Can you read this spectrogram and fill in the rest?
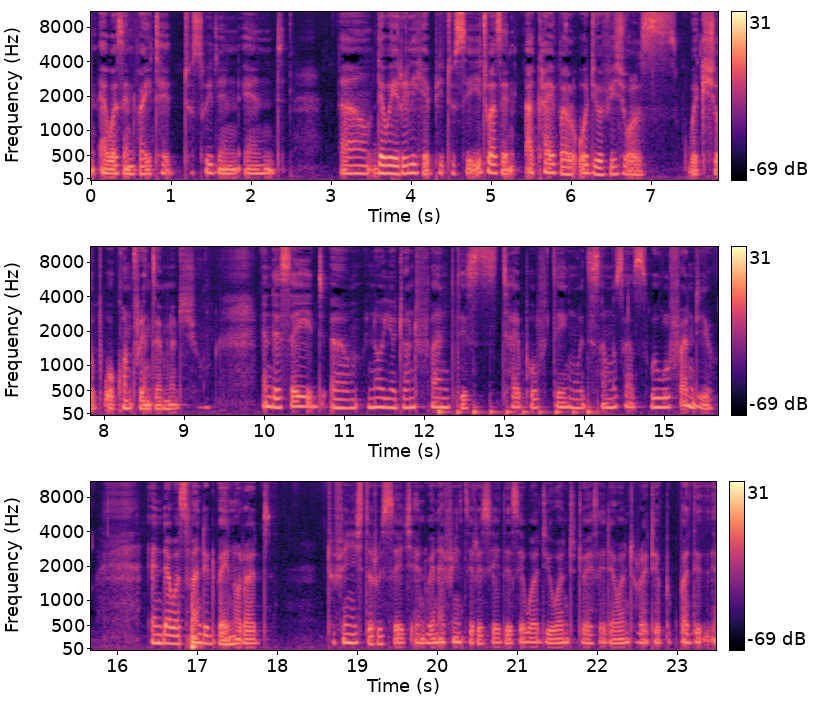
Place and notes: Joyce Makwenda's Office, Sentosa, Harare, Zimbabwe - Joyce Makwenda’s passion for music, research, collecting…
We are in Joyce Makwenda’s office which houses two rooms with her collection gathered in a life of creative production and research. She tells us how her passion for the arts, for listening to stories and for collecting initiates her into yet unknown activities like writing and filmmaking. Towards the end of the interview, she poignantly says, “it’s good we are part of a global culture and what not; but what do we bring to that global village…?”
Find the complete recording with Joyce Makwenda here:
Joyce Jenje Makwenda is a writer, filmmaker, researcher, lecturer and women’s rights activist; known for her book, film and TV series “Zimbabwe Township Music”.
